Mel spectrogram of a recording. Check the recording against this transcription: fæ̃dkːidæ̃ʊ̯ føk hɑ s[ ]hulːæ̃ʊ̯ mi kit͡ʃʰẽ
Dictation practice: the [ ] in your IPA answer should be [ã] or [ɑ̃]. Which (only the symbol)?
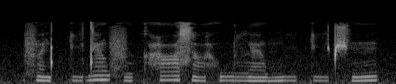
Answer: ɑ̃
